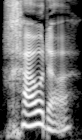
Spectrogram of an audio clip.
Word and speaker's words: Gouda: Gouda, or Gouda, as it's pronounced in the Netherlands.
